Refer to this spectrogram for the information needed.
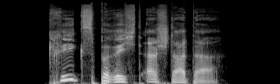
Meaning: war correspondent, war reporter
- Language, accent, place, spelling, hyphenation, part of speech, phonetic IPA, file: German, Germany, Berlin, Kriegsberichterstatter, Kriegs‧be‧richt‧er‧stat‧ter, noun, [ˈkʁiːksbəʁɪçtʔɛɐ̯ˌʃtatɐ], De-Kriegsberichterstatter.ogg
